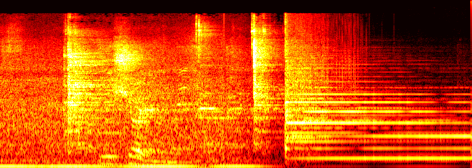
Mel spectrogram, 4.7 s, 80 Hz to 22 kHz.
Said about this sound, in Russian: Так между ударами читается 50-й покаянный псалом. В этом случае благовест, что призывает людей на службу, равномерный. 50 секунд прошло, звук примерно рассеялся.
